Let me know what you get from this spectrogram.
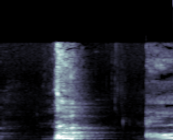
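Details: Bluetick Coonhound indoors, vocalising because it wants to go out; one short gruff bark, a pause, then a rising drawn-out harmonic howl-like call.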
